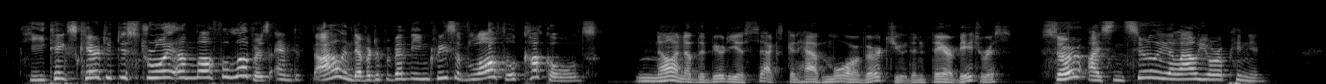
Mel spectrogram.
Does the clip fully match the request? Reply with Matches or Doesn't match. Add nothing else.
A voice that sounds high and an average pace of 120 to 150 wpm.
Doesn't match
